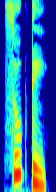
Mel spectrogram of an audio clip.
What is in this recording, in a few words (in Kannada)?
"ಸುಗತಿ", Kannada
